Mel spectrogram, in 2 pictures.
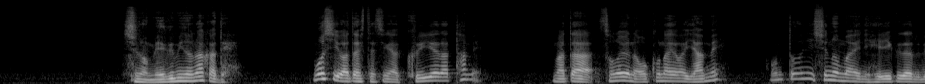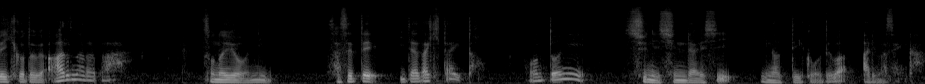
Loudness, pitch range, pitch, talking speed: -31 LUFS, 115-180 Hz, 135 Hz, 285 characters per minute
